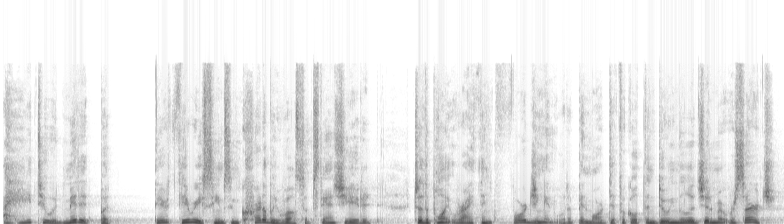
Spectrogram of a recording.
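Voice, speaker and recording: A man's voice: fairly high pitch, lively intonation, fast, a little mellow, breathy edge, pitched above the performer's own voice. A man puts on an earnest, bookish young pony princess for a storybook reading. The voice is lifted well above his own, urgent and insistent, full of questions. It rings with a long reverb. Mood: agitated, insistent. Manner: urgent, questioning, stammering at times. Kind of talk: dramatic reading of a short story.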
